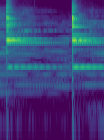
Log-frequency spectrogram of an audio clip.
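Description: A bell struck twice, about a second and a half apart, each stroke ringing out clearly and fading, over a soft held drone in a devotional music recording.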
